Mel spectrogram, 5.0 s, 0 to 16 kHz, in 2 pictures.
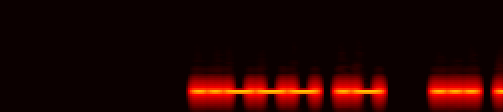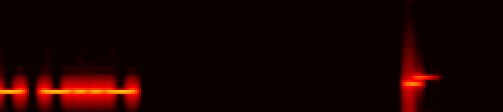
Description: Morse code, heard as a keyed tone, about 32 wpm, 700 Hz. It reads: 2A STX
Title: Field Day Exchanges - 30wpm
